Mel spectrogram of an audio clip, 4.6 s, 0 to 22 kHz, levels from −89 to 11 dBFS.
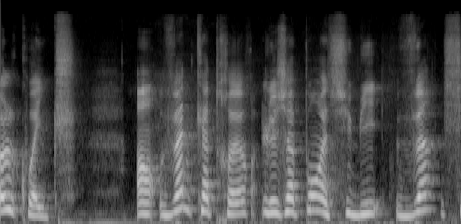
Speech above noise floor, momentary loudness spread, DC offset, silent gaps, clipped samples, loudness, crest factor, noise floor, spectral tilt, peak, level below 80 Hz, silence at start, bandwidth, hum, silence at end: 22 dB; 8 LU; under 0.1%; none; under 0.1%; -19 LUFS; 18 dB; -40 dBFS; -5.5 dB/octave; -2 dBFS; -44 dBFS; 0 s; 16.5 kHz; none; 0 s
